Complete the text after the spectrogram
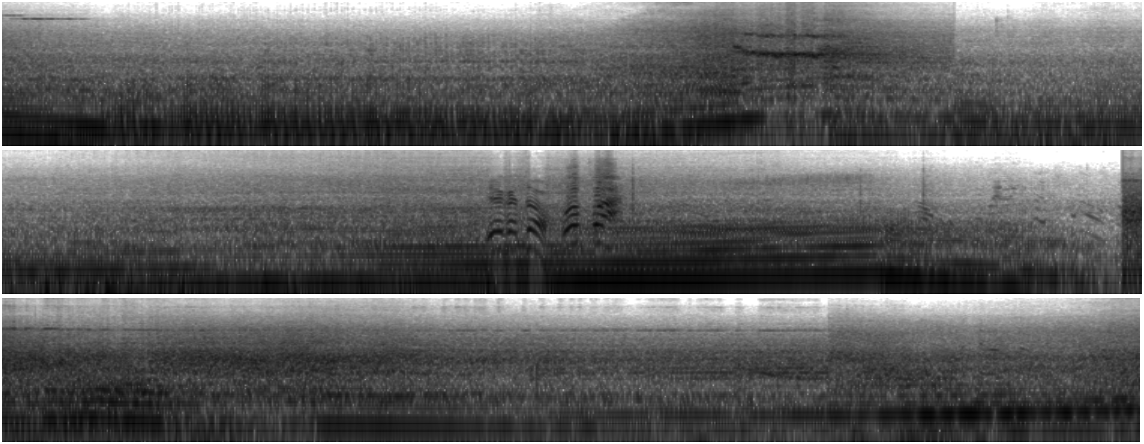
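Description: Car engines rev loudly and roar past close by.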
